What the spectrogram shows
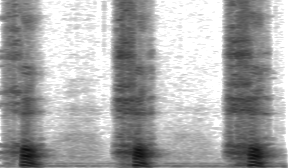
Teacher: we're going to add breath before this omicron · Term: rough breathing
